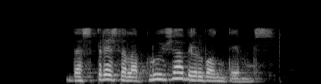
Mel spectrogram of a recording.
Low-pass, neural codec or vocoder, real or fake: 5.4 kHz; vocoder, 44.1 kHz, 128 mel bands every 512 samples, BigVGAN v2; fake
